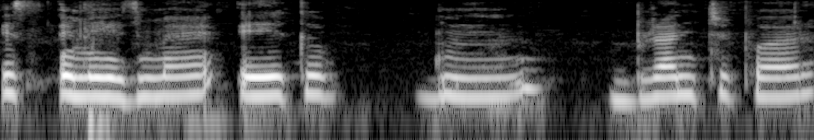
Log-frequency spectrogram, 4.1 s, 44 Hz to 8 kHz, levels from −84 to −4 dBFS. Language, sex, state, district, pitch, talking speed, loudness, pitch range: Hindi, female, Chhattisgarh, Bilaspur, 230 Hz, 105 wpm, -17 LUFS, 220-240 Hz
